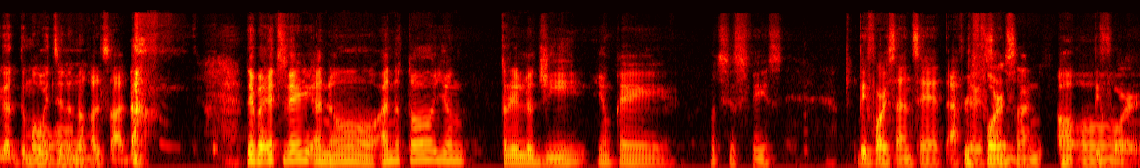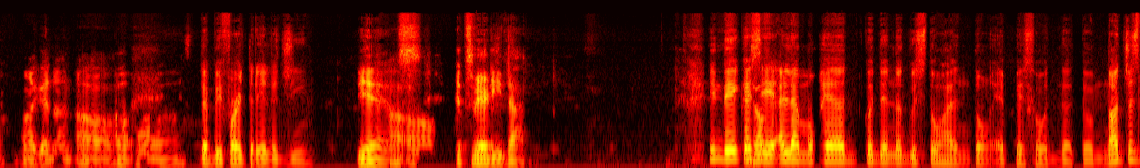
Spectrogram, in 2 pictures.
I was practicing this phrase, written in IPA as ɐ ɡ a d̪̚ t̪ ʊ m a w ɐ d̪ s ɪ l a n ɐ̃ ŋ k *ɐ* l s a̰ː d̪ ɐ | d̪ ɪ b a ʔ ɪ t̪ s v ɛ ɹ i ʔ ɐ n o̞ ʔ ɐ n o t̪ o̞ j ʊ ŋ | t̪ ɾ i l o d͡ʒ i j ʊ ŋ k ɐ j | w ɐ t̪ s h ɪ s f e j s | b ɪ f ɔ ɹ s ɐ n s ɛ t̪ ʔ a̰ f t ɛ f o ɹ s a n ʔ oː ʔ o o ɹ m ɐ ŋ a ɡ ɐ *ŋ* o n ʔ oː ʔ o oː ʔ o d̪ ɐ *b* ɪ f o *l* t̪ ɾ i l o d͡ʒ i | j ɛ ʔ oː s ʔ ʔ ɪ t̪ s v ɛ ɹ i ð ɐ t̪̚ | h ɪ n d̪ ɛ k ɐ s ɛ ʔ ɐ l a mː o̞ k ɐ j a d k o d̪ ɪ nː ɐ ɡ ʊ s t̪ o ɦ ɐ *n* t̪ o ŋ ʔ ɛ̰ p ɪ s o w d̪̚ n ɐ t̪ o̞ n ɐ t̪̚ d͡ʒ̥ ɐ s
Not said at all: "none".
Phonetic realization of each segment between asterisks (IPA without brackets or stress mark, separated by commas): ɐ, n, b, ɹ, n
